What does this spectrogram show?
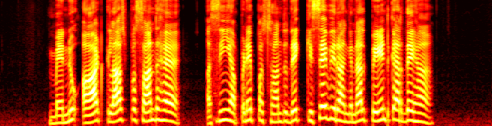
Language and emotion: Punjabi, happy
